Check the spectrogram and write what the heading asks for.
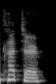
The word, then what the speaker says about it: Qatar: How long have you been out in Qatar? So I've been here for 2 years. I love that you pronounce it correctly. It's Qatar, but I say Qatar.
